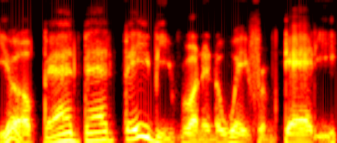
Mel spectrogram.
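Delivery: slow, drawn-out, sleazy dirtbag voice. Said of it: "such a funny like dirtbag voice".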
